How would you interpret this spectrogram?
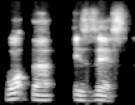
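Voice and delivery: drawn-out, slowed-down puzzled question; slowly repeating the question, baffled; slow bewildered repeat. Retold or imitated. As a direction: stretch each word out in disbelief. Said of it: "And I'm thinking".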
